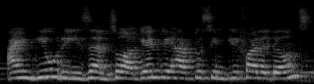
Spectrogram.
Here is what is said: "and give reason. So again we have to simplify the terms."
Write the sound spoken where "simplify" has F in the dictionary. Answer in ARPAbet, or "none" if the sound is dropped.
F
